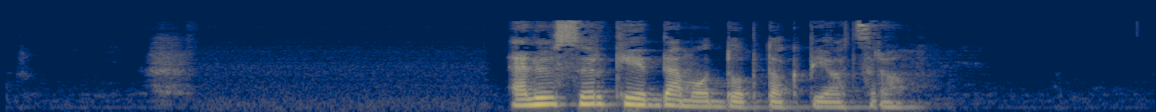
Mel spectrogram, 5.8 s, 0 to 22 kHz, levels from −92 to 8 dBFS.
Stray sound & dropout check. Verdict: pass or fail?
pass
